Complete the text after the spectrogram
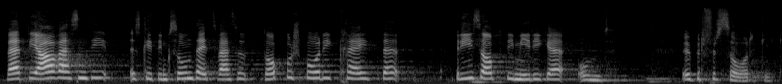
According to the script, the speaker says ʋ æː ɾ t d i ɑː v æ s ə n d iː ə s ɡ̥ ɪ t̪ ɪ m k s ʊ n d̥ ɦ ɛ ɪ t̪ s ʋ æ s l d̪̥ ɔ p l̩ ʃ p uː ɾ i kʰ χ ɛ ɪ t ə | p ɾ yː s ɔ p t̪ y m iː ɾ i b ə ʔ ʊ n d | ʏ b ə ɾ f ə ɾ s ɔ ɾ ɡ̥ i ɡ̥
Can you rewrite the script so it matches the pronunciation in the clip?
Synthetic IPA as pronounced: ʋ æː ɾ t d i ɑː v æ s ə n d i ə s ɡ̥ ɪ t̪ ɪ m k s ʊ n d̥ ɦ ɛ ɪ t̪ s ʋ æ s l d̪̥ ɔ p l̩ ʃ p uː ɾ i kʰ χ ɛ ɪ t ə | p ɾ iː s ɔ p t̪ i m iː ɾ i ɡ ə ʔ ʊ n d | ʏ b ə ɾ f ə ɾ s ɔ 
